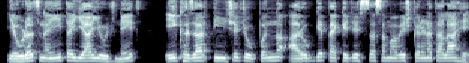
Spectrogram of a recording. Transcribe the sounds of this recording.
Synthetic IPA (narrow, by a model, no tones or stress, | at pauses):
eʋɽ̤ət͡snaɦit̪əɾjajod͡znet͡s | ekɦəd͡zaɾt̪iːnɕet͡sowpənːəʔaɾoɡjəpæked͡ʑest͡sasəmaʋeɕkəɾɳjat̪alaːɦe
